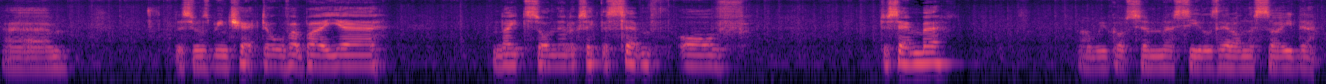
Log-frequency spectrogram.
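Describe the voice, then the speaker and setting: A man giving a casual, low-key first-look commentary on a piece of equipment, speaking hesitantly and without hurry. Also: flat delivery, slow pace, pauses often, fairly bright tone. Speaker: radio hobbyist reviewer. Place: conservatory, later a home radio room. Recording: clearly noisy home recording.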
